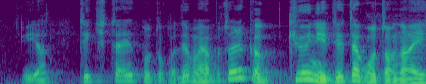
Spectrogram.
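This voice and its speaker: Recorded very cleanly with a silent background, a man speaks in a plain, everyday voice with lively intonation at a fairly quick pace. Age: 50s. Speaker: drummer and live venue booker. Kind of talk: casual chat.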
